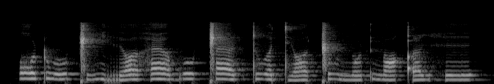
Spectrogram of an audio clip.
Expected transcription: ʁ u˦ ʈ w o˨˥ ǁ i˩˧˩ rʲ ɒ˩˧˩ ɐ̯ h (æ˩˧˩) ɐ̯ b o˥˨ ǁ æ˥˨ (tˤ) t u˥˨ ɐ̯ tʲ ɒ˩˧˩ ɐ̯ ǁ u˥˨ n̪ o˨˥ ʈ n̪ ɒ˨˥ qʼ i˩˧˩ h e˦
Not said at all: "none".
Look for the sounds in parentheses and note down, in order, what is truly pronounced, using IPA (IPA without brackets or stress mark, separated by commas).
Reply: æ˥˨, ʈ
